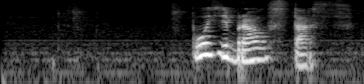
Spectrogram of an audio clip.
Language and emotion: Russian, neutral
